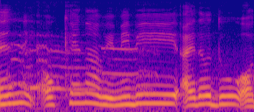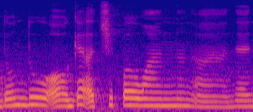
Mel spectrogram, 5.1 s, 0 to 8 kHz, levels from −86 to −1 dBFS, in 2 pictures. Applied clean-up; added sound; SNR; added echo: none; Chicken, rooster; 18 dB; none.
